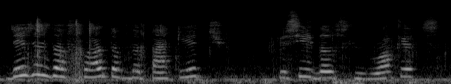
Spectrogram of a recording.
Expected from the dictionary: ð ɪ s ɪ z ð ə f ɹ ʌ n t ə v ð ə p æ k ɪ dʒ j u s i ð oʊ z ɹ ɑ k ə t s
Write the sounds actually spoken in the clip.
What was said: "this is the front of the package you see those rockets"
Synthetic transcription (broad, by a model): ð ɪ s ɪ z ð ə f ɹ ʌ n t ə v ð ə p æ k ɪ dʒ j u s i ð oʊ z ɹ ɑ k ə t s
